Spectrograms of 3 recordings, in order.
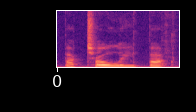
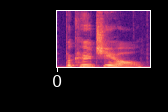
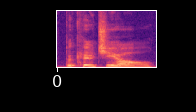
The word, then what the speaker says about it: Bakuchiol: Christopher, this Whish Powerfully Effective Naturals Vanilla Bean Lip Mask with baklava, bakcholi, how do you say it again? Bakuchiol. Bakuchiol, Christopher, is how you say it.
